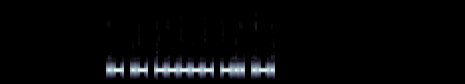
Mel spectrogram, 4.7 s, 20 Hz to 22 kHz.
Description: Morse code, heard as a keyed tone, about 40 wpm, 700 Hz. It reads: AA0DR
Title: USA Call Signs - 5 Characters - Repeated 2x - 40wpm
